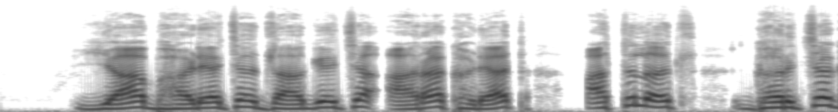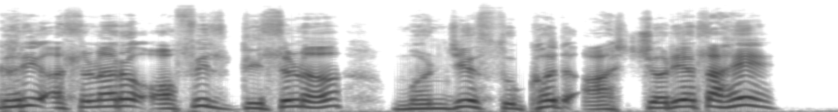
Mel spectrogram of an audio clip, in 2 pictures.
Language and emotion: Marathi, surprised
